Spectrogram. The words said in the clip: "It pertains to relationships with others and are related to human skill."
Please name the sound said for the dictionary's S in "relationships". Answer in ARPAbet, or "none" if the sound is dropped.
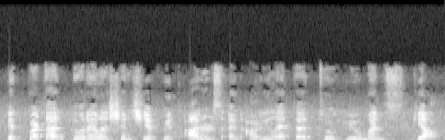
none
